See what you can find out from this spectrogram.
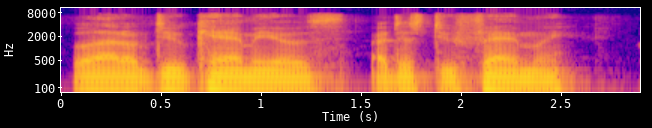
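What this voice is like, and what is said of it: Vin Diesel impression. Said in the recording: “Vin Diesel did a little voice cameo”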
